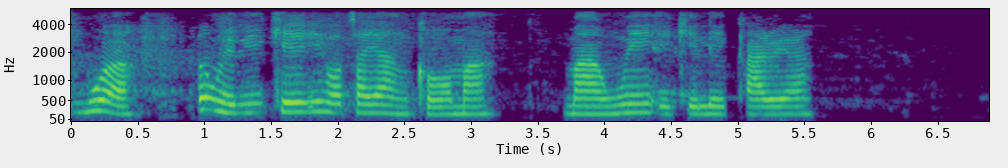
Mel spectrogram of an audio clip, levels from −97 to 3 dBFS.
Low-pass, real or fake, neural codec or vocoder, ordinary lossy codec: 5.4 kHz; real; none; none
